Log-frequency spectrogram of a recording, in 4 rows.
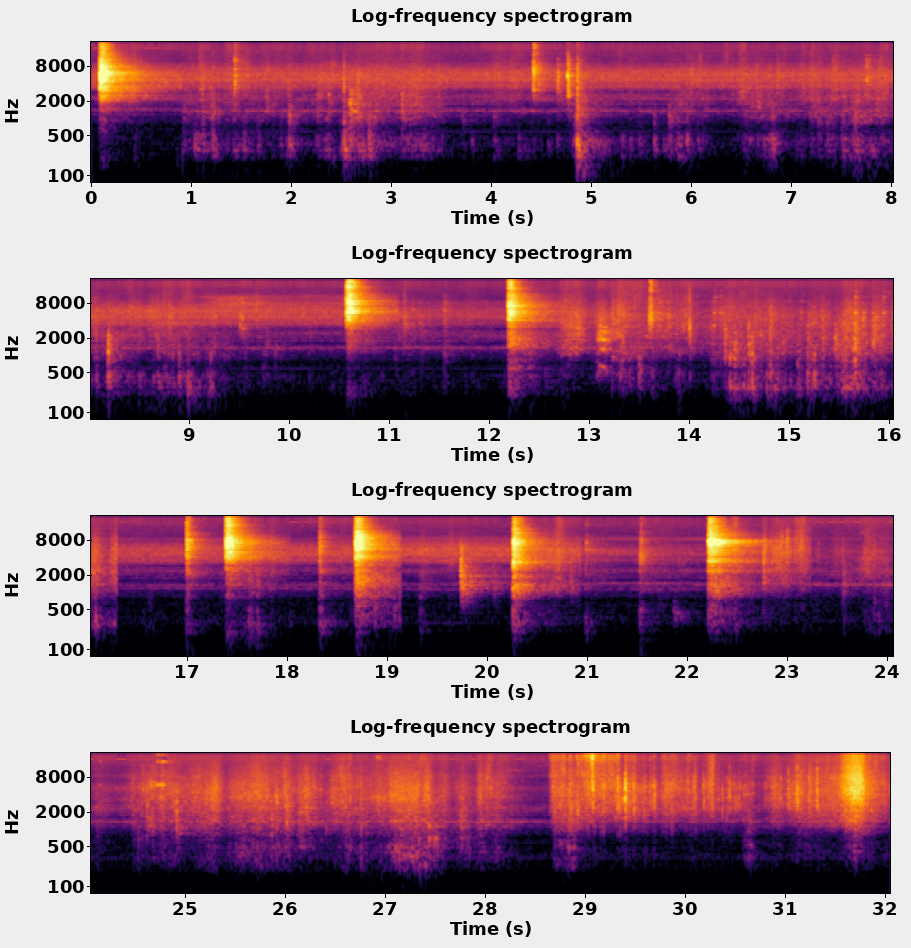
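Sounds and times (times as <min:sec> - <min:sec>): rustling and handling noise: 0:00.9 - 0:09.8, 0:12.7 - 0:16.3, 0:22.8 - 0:32.0.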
